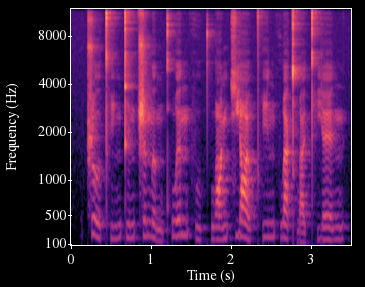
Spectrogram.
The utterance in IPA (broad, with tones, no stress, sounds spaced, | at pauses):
ʈ͡ʂ o˥˩ ʊ̯ t̪ʰ i˧˥ ŋ t̪ i˧˥ n ʈ͡ʂ ə˥ n ɤ˨˩ ŋ pʰ w ə˥ n f u˨˩ pʰ w ɑ˧˥ ŋ t͡ɕ j ɑ˥˩ ʊ̯ pʰ i˥ n f w ä˥˩ kʰ w a˩ ɪ̯ t̪ʰ j ɛ˥ n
